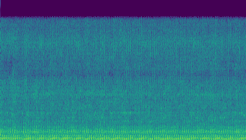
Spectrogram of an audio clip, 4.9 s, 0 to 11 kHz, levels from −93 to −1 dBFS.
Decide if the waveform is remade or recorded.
remade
